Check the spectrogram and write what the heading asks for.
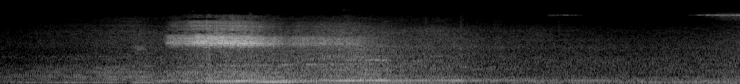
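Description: A motor vehicle passing by: its engine swells over the first two seconds to a loud hissing peak, then fades to a low hum.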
